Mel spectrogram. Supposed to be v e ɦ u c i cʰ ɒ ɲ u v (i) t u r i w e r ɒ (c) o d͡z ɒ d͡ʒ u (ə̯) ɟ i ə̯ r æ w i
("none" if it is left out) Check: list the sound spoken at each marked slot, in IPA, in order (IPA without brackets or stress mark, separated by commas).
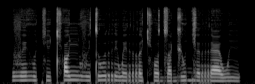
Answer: i, cʰ, none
